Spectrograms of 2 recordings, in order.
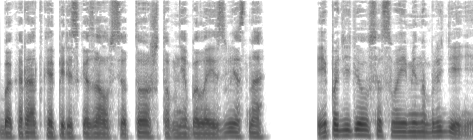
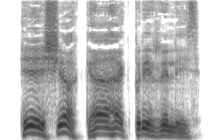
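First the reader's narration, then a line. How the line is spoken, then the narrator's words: Happy, smiling. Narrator (Russian): радостно улыбнулся Хрулёв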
